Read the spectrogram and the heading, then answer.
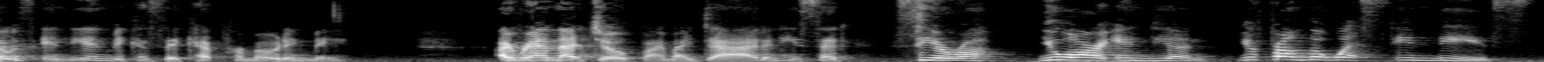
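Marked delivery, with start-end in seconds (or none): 4.5-7.7 high Jamaican dad voice that slips toward German; a botched Jamaican accent, higher; failed Jamaican accent. Retold or imitated. Dad corrects her, in a botched Jamaican accent. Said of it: "I sounded German that time".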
